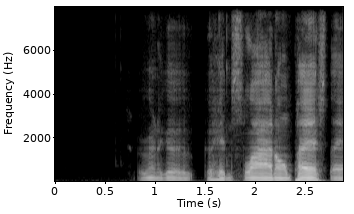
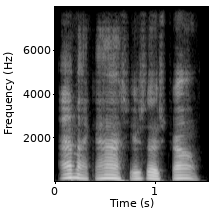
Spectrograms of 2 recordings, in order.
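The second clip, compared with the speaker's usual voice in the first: higher-pitched mock girl voice; imitated impressed girl; 6 semitones higher than usual. Coach acting out an impressed girl, higher mock voice. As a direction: play a girl swooning over his strength. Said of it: "talk to a girl and she says".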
